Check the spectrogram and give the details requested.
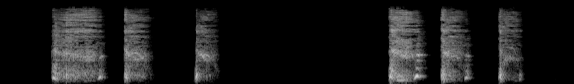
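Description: Two runs of three hard, forceful coughs separated by a pause; a harsh, explosive cough.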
